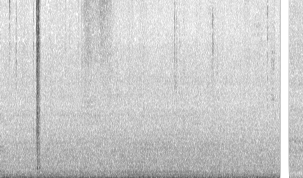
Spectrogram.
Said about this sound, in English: Um, I am in the car right now, and I'm just at the church. I'm not gonna go home quite yet.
